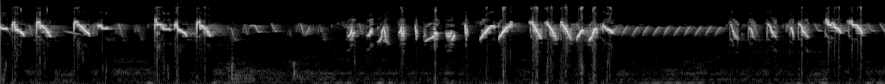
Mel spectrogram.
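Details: Female white-eye in breeding condition calling for males in the morning: rapid high chirps and descending slurred notes in bursts, with steady high trills between.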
